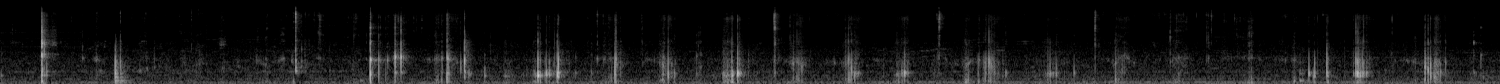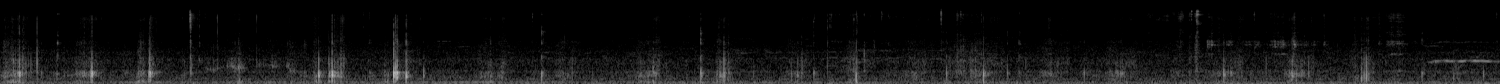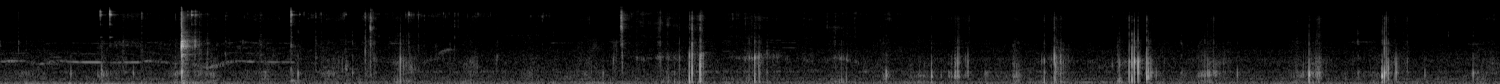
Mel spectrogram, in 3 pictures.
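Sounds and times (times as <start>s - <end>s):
person chewing clay pot crunches: 0.0s - 45.0s.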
